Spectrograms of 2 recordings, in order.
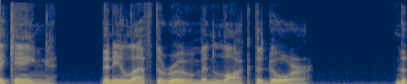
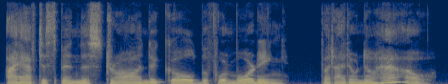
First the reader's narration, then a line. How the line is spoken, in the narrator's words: replied sadly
